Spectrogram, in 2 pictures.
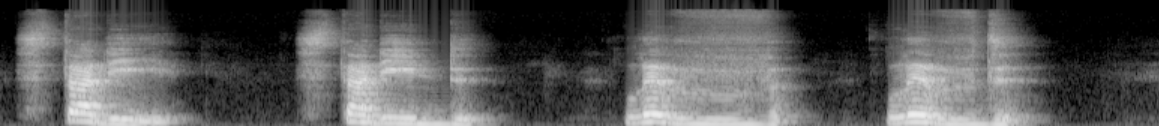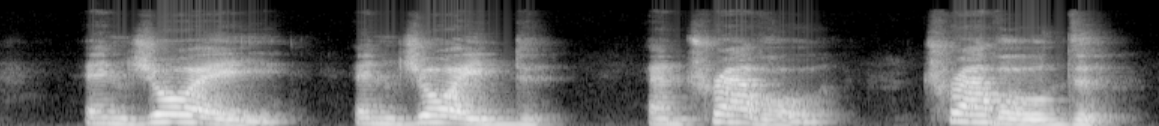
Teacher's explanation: These are voiced endings, and they end in a D sound.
